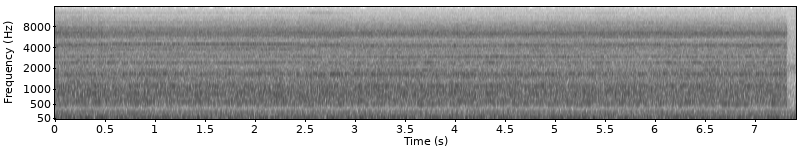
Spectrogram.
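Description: A steady, even hiss with a low hum underneath: continuous machine noise with no distinct events.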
